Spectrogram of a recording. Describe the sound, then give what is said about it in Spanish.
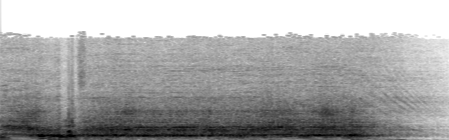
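A blender motor, used while cooking, runs loudly with a steady, buzzing whine, its pitch wobbling briefly at the start before holding level for a few seconds and then winding down. “La batidora, estoy cocinando.”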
